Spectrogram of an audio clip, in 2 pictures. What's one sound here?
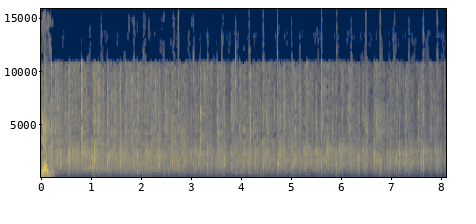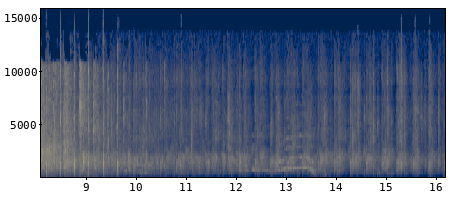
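An audience applauds in a large hall, slowly dying down.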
